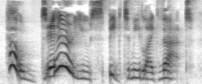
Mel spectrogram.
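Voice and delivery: a mild, drawn-out shout of outrage; outraged shout. A narrator's reading. Insulted mother rebukes Wonka, mildly shouted outrage. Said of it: "shouted Missus Salt".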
